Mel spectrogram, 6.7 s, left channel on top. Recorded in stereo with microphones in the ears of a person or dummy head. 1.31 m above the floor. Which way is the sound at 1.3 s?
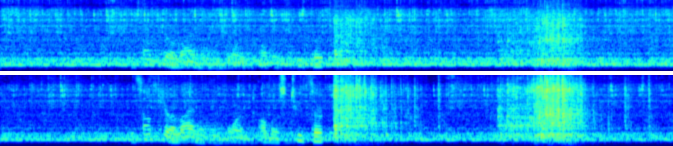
70° right (ahead or behind).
